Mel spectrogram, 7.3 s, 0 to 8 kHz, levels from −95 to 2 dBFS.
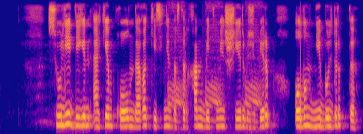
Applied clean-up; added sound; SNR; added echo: none; Fart; 16 dB; none.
